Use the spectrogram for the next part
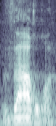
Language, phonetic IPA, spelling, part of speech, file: Kabardian, [vaːʁʷa], вагъуэ, noun, Vaːʁʷa.ogg
- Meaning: star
